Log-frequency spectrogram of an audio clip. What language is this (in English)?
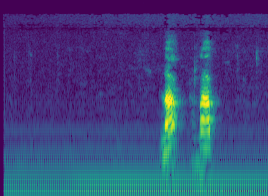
Thai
